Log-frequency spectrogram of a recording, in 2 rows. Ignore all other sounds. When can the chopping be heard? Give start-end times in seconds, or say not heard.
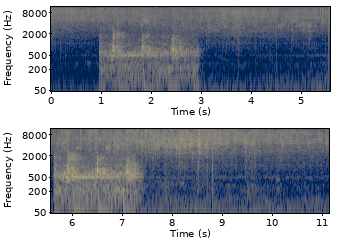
0.9-3.0, 5.6-7.5.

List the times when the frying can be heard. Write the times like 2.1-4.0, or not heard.
0.0-11.1.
